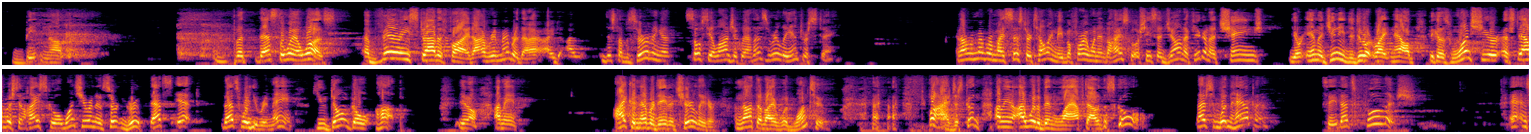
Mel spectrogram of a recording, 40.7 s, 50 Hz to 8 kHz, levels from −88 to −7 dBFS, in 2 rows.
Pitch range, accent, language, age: 170-250 Hz, American, English, 50-69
